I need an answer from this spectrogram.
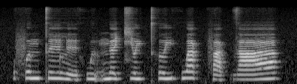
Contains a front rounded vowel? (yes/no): no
